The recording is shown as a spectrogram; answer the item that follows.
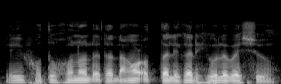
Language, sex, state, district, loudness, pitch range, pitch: Assamese, male, Assam, Kamrup Metropolitan, -16 LUFS, 85-95 Hz, 90 Hz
